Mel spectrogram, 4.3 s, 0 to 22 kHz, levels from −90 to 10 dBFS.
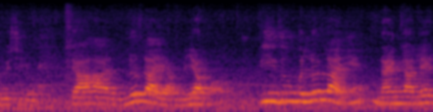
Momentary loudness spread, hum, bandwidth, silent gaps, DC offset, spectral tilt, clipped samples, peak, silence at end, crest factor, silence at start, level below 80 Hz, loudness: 13 LU; none; 18.5 kHz; none; under 0.1%; -6.5 dB/octave; under 0.1%; -8 dBFS; 0 s; 18 dB; 0 s; -50 dBFS; -26 LUFS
